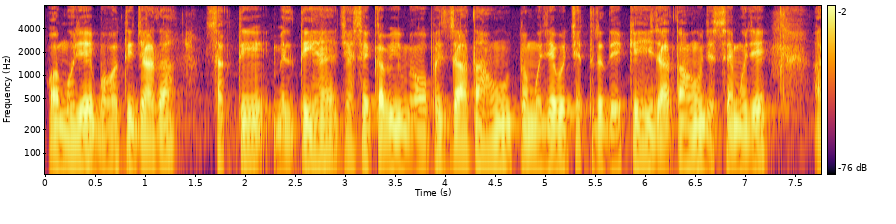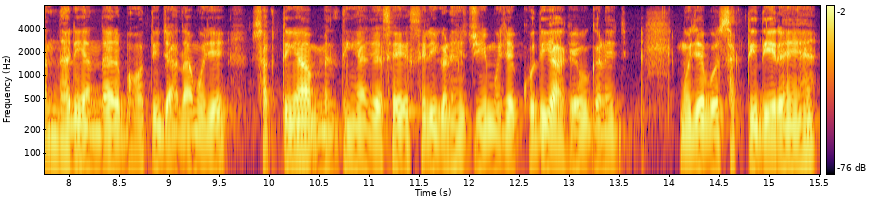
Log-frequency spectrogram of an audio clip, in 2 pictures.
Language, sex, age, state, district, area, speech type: Hindi, male, 45-60, Madhya Pradesh, Gwalior, urban, spontaneous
